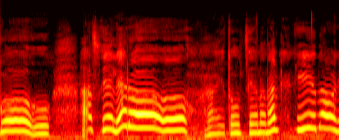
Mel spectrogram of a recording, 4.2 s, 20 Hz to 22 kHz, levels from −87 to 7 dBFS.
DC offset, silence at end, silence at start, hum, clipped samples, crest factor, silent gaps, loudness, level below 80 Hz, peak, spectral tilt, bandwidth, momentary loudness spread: under 0.1%; 0 s; 0 s; none; under 0.1%; 12 dB; none; -18 LUFS; -50 dBFS; -6 dBFS; -7 dB/octave; 11 kHz; 15 LU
